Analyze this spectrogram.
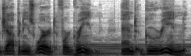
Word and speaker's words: Gurin: Midori is the Japanese word for green, and Gurin is the Japanese pronunciation of the English word green.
